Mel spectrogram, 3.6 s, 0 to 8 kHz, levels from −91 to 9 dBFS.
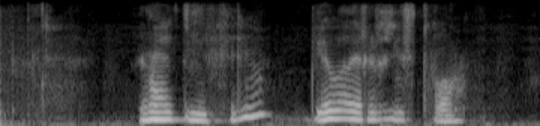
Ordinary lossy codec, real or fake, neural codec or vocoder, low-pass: MP3, 64 kbps; fake; codec, 24 kHz, 1.5 kbps, HILCodec; 7.2 kHz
